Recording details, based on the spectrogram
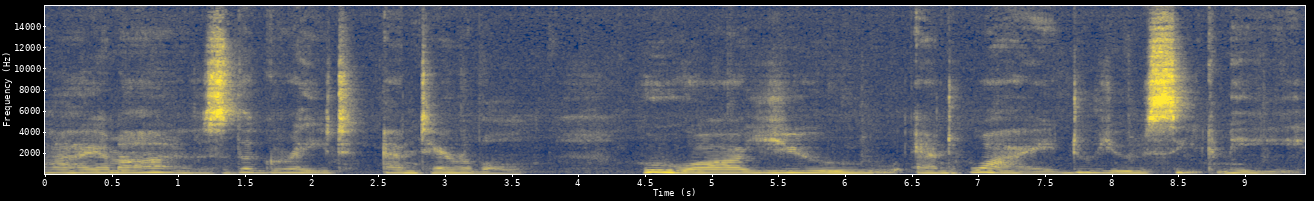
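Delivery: hushed, deep, slow voice with one word drawn out. Reading a story, Oz speaks from a ball of fire: low quiet Oz voice. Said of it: "a low, quiet voice came from the ball of fire".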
